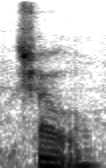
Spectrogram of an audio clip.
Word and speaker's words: chaud: Show. You don't call me Mom. Show. Yeah, show like hot is CHAUD, right? Yeah. I think it would be the same thing without the, the D is silent.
